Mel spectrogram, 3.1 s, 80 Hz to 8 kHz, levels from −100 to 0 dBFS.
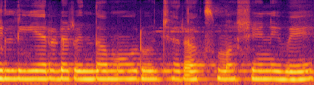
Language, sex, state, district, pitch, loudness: Kannada, female, Karnataka, Bidar, 235 Hz, -14 LUFS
